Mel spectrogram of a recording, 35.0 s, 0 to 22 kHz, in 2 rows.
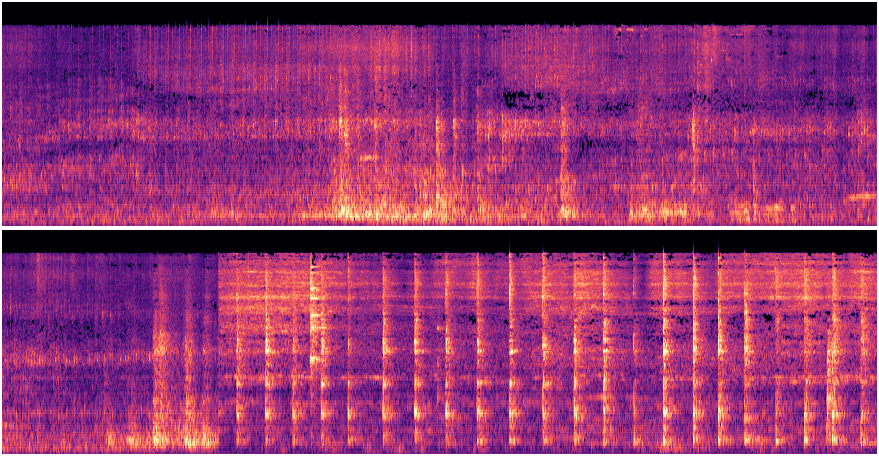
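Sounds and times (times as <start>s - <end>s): low workshop background: 0.4s - 35.0s
metal-on-metal strikes: 22.2s - 35.0s.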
